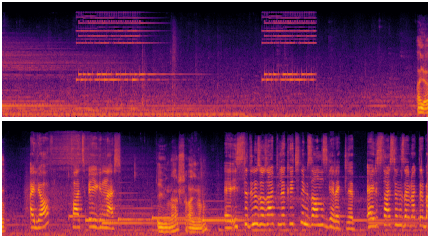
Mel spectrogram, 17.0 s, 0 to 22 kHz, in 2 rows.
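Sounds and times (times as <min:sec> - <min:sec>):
background music: 0:00.0 - 0:17.0
mobile phone ringtone trilling: 0:01.5 - 0:03.8, 0:05.2 - 0:06.4.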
